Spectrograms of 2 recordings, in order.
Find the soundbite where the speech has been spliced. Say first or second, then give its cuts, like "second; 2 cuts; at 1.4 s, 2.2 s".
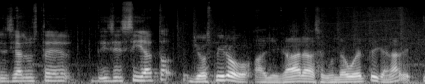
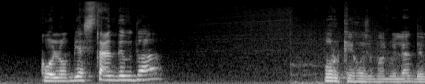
first; 1 cut; at 1.9 s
